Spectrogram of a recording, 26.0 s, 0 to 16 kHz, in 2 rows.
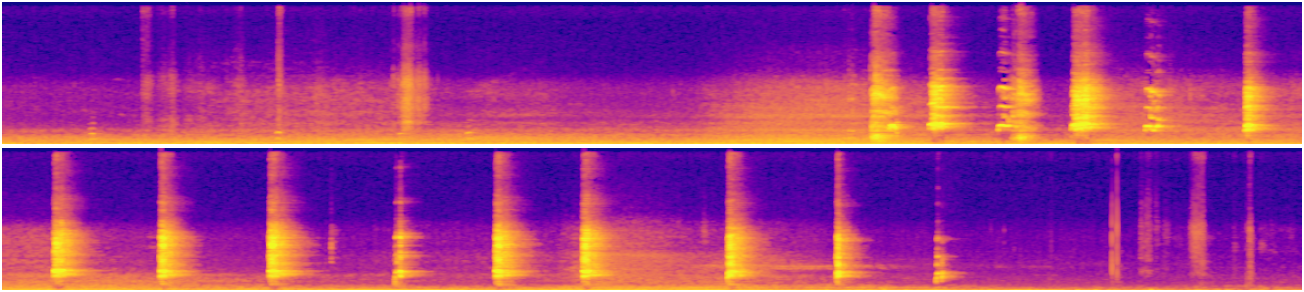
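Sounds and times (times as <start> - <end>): pet imitating coughs: 8.4 - 9.3, 10.0 - 10.6.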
